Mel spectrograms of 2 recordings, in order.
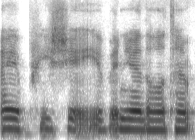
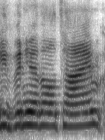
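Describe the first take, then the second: First: Said in the usual way. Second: Louder, higher, quick delighted question; pleased surprise. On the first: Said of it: "let me look at Jen's picture". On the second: Real, not acted. Teacher learns the student stayed all class, delighted. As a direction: react with glad surprise. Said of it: "Oh, good".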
